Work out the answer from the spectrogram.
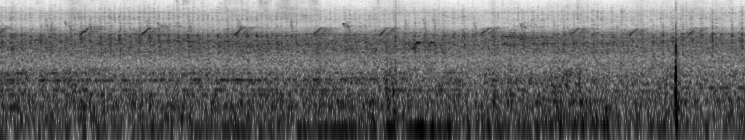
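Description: A small bird chirping over and over, short high upturned notes about twice a second, over a steady low background hum, with one sharp click near the end.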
